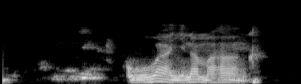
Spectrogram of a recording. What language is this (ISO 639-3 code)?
kin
